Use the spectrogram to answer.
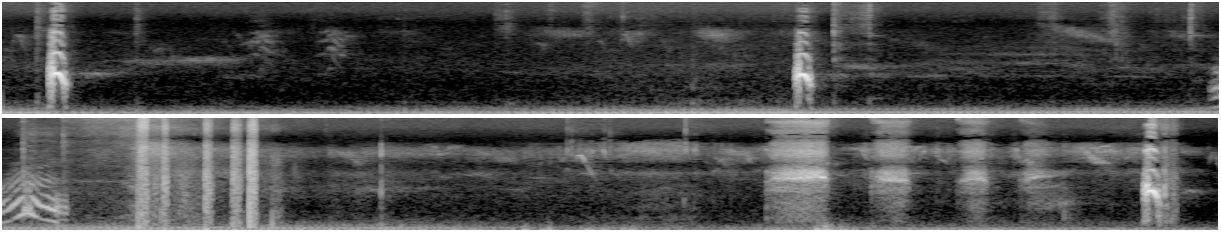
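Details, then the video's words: Grey francolin gives three sharp, ringing notes spaced about four seconds apart, with clicks, a brief descending chirp and a few softer bird notes between them. "Grey francolin teetar Sound"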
